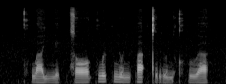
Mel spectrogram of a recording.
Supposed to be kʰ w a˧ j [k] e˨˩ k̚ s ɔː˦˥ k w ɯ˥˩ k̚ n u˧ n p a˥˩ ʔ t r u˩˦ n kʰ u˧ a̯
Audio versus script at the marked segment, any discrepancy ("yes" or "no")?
yes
